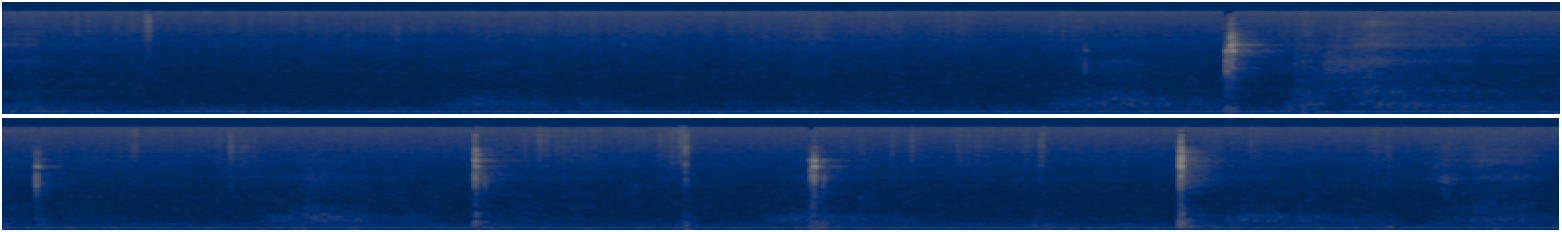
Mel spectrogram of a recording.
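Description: A paint roller rolls softly and stickily over wet paint.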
